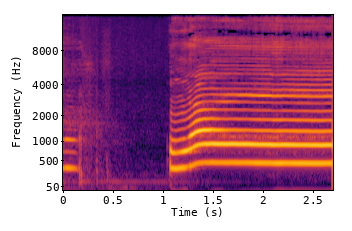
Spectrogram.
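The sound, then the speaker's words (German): After a brief quiet moment, a voice breaks into a loud, sustained rising wail imitating the mechanical siren of a New York fire engine, climbing in pitch and then holding steady until the end. “Diese, diese Ledders oder Engines in New York, die ja einfach nur mit, ich weiß nicht, ob das so ein Rad ist, das sich dreht, ja.”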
